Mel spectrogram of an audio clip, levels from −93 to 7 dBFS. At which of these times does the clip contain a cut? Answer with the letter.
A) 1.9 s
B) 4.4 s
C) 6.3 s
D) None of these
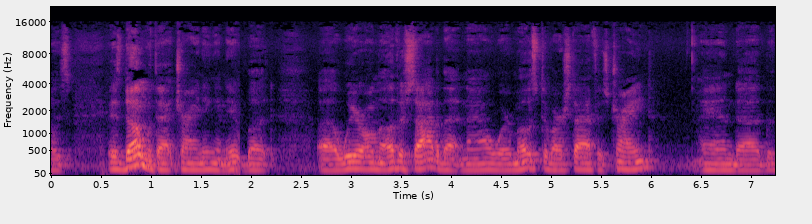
A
